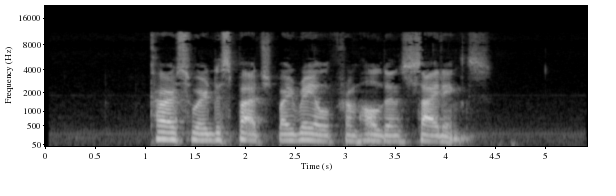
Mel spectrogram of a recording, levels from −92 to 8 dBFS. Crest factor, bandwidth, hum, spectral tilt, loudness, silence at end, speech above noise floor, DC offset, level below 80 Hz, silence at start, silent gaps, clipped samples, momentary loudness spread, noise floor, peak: 18 dB; 11.5 kHz; none; -5 dB/octave; -19 LUFS; 1.05 s; 39 dB; under 0.1%; -56 dBFS; 1.05 s; none; under 0.1%; 11 LU; -59 dBFS; -2 dBFS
